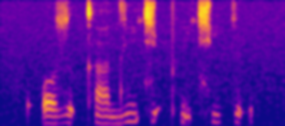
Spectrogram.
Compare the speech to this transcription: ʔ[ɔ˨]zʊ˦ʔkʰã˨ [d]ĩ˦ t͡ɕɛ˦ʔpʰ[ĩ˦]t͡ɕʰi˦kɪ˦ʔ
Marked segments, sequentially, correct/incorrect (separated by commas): correct, correct, incorrect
